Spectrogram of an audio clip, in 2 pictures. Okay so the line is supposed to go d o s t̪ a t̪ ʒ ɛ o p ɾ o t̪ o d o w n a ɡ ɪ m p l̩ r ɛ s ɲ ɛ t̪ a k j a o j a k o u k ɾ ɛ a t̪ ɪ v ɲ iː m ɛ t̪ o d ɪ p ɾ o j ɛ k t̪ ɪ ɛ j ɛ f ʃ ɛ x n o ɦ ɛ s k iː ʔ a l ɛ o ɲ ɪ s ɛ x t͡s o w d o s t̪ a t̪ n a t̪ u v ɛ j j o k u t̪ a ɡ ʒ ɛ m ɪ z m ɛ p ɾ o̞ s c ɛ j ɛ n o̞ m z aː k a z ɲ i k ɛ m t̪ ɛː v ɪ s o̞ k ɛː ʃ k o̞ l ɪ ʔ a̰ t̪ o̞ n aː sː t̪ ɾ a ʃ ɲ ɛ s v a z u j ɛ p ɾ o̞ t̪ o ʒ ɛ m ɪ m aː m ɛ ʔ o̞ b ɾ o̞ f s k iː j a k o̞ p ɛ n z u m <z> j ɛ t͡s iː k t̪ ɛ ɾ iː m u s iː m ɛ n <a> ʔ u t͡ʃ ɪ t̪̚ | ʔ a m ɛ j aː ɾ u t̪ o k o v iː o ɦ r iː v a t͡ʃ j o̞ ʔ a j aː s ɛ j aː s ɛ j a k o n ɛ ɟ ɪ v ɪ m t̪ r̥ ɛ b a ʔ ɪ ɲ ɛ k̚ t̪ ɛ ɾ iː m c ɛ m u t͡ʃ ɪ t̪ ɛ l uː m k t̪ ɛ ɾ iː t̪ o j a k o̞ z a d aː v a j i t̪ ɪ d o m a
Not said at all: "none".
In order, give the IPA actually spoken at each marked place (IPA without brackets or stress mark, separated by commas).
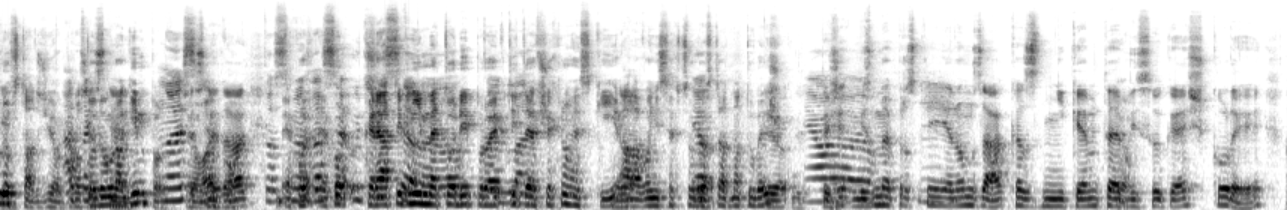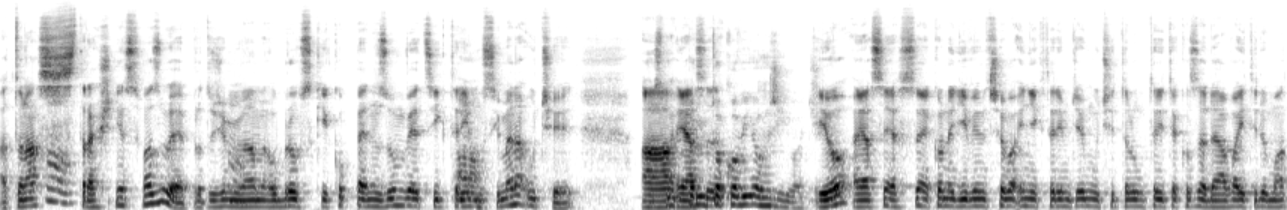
v, a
